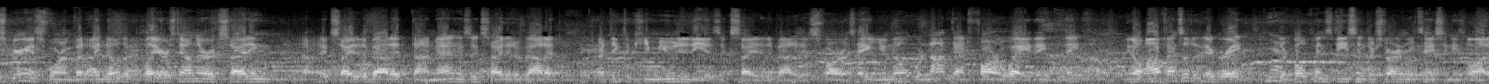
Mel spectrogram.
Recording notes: A Mint Pros Stadium Suite Event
